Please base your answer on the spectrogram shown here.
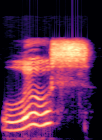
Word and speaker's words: loose: Okay, the words sound almost exactly the same, but in the word loose, you have an S sound. Okay, the S.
